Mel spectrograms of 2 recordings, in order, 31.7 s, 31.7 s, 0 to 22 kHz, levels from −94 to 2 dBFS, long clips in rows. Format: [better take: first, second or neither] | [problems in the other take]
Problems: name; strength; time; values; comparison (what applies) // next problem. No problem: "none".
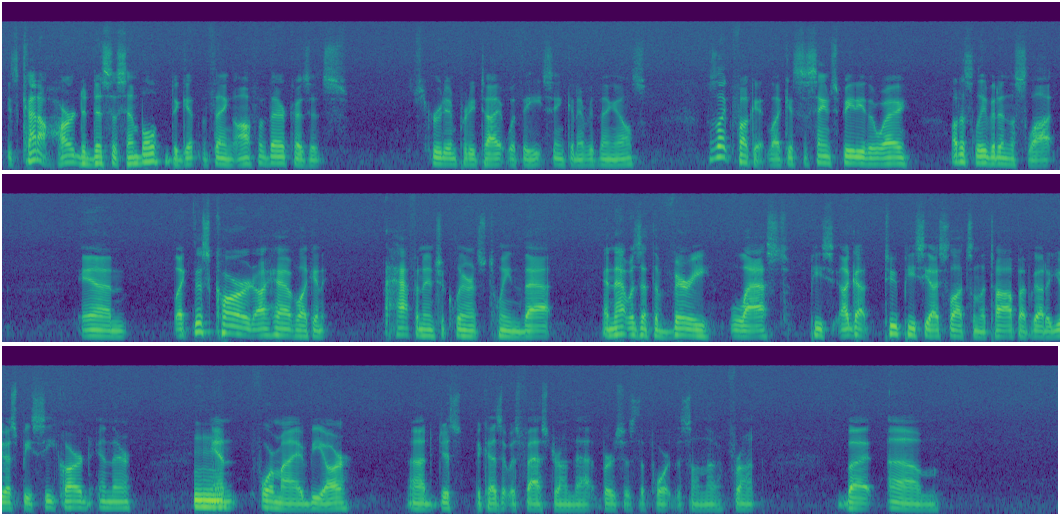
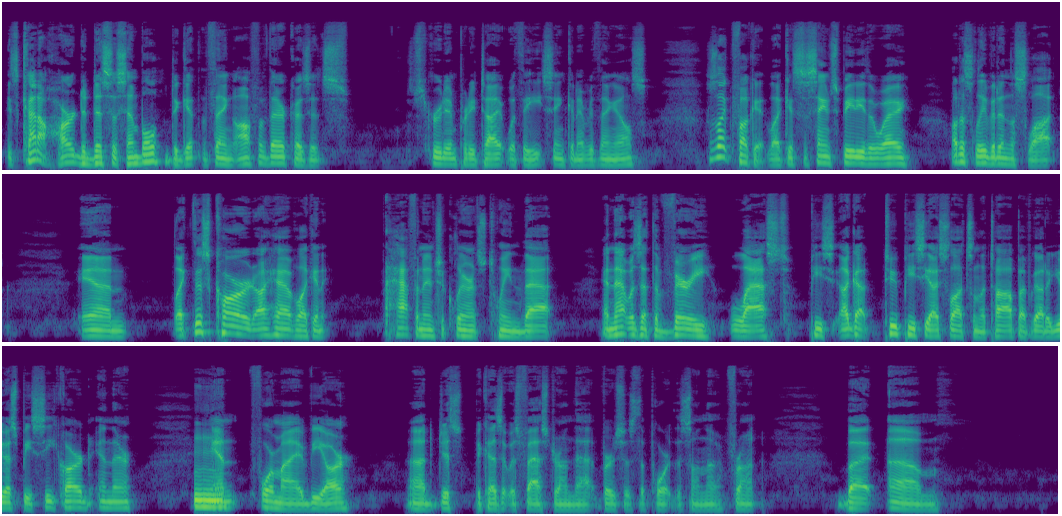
second | hiss; noticeable; throughout; 20 dB below the speech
